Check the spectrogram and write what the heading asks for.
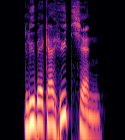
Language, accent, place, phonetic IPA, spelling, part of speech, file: German, Germany, Berlin, [ˈlyːbɛkɐ ˈhyːtçn̩], Lübecker Hütchen, noun, De-Lübecker Hütchen.ogg
- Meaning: traffic cone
